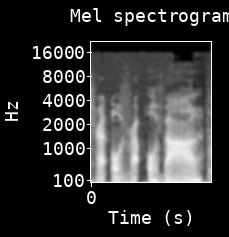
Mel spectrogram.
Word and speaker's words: Orval: That's probably not how you say it. It's Orval.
